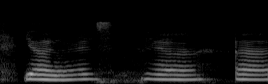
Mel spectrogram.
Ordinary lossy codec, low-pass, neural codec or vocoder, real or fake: none; none; codec, 16 kHz, 1.1 kbps, Voila-Tokenizer; fake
